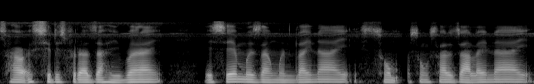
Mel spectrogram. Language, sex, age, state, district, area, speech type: Bodo, male, 30-45, Assam, Chirang, rural, spontaneous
